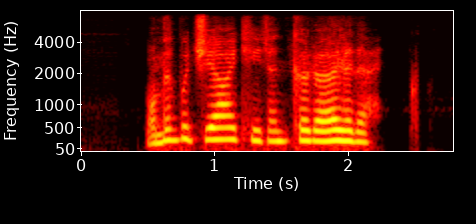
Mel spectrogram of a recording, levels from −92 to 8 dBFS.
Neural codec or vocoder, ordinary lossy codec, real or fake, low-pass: codec, 16 kHz in and 24 kHz out, 0.6 kbps, FocalCodec, streaming, 4096 codes; Opus, 64 kbps; fake; 7.2 kHz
